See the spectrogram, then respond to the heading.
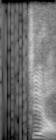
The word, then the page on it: jiao: 4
